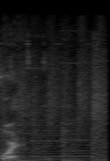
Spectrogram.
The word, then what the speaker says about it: gui: Oh, guay. Guay. Okay. Yeah, it is more like guay. Okay. It's just an I. It's gui. And they're spelling it uh gui. So, I know they pronounce it as guay.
